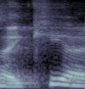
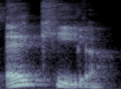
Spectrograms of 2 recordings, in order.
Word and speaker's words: IKEA: also in Sweden is pronounced differently it's not pronounced Ikea it's pronounced AIA so there is like this also a cultural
